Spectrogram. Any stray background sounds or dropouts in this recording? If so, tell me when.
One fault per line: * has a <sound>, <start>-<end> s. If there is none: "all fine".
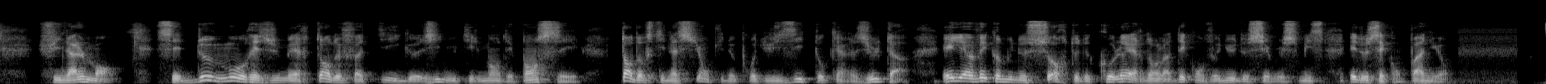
all fine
